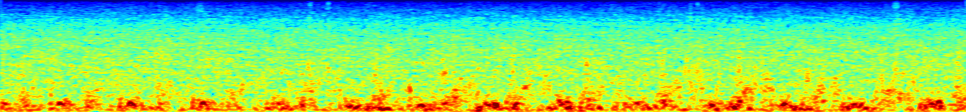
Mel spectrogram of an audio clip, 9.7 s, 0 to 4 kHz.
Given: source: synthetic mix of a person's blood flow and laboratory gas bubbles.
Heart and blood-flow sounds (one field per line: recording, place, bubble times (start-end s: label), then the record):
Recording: Doppler ultrasound of blood flow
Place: precordium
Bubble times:
1.27-1.36 s: bubbles
1.44-1.64 s: bubbles
1.95-2.21 s: bubbles
2.86-3.33 s: bubbles
6.54-7.08 s: bubbles
7.14-7.25 s: bubbles
8.81-9.38 s: bubbles
9.53-9.66 s: bubbles
From the record:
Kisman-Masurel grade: 221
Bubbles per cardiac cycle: several, 3 to 8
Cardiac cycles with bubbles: 10 to 50%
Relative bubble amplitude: barely perceptible (0.100 to 0.250)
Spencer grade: 2 (many but less than half of the cardiac periods contain bubble signals, singularly or in groups)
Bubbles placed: anywhere in the cardiac cycle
